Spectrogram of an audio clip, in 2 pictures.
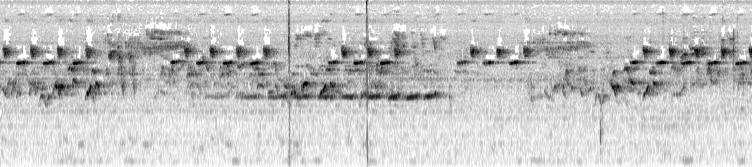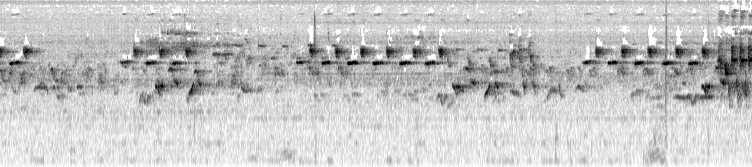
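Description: Songbird singing: phrases of rapid high chirps and trills a few seconds long, separated by short pauses, with a longer, lower held whistle about six seconds in.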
